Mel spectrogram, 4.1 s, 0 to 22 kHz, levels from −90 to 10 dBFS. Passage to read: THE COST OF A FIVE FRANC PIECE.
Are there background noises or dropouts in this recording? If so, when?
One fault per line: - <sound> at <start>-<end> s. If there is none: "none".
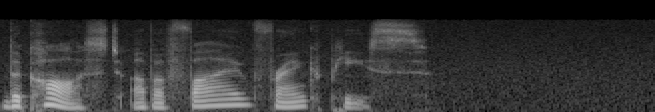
none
